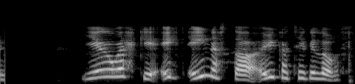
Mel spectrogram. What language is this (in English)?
Icelandic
